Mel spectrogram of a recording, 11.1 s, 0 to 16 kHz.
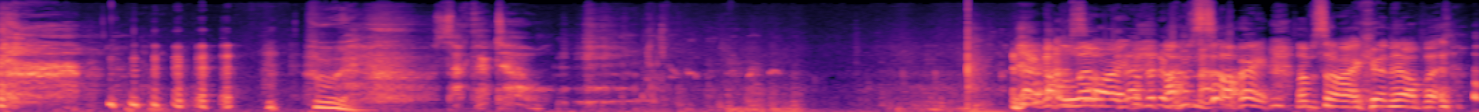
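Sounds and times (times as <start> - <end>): man gulping and stifling laugh: 0.0 - 2.7, 4.2 - 6.2.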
